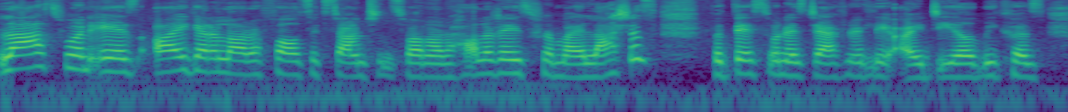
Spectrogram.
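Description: A woman with an Irish accent speaks at a fairly high pitch with ordinary pitch variation, the sound dry with no echo. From Ireland. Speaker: skincare expert; guest. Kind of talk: product demonstration. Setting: TV studio. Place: garden. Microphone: lapel.

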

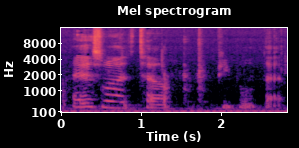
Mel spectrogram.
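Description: Loud noise fills the background. Over it, a woman talks fairly slowly. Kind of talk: casual rambling chat. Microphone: phone near.

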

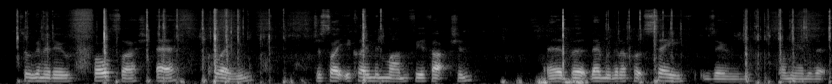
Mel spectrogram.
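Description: Noticeable background noise runs under speech at a fairly quick pace. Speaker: game tutorial maker. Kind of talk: casual game tutorial. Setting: laptop mic. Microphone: webcam.

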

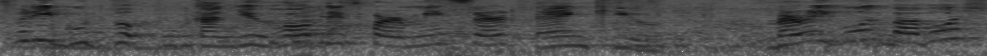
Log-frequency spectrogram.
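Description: A woman speaks at a fairly slow pace with a Spanish accent. Loud background noise runs behind her. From Venezuela. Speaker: travel vlogger. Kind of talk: travel vlog narration. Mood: curious, cheerful. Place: market. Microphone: phone near.

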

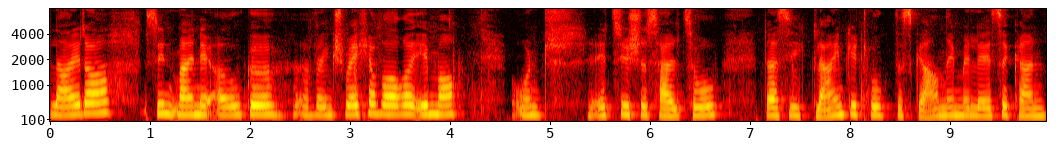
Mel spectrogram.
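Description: A woman with a Lake Constance accent speaks at a very slow pace in a dark, mellow tone with monotone, flat intonation. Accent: Lake Constance Alemannic German dialect. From Germany, Konstanz on Lake Constance; Germany. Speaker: dialect author; dialect poet. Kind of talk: dialect poetry reading. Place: home room. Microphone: lapel.

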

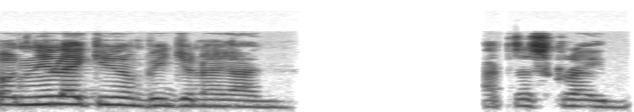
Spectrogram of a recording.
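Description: A woman's voice at a moderate pace. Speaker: gaming vlogger. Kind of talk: gameplay commentary. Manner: animated.

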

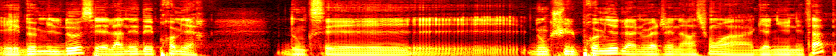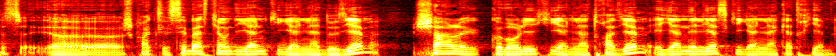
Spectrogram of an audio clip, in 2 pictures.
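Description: A man's fairly low-pitched voice, dark and mellow in tone, with ordinary pitch variation at a moderate pace. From Paris, France. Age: 40s. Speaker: sailor and naval architect. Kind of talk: interview. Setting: at his home by the sea. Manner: calm, not loud.

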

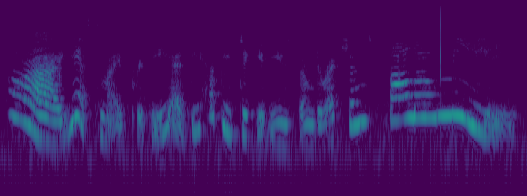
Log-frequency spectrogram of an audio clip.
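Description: A woman's cartoonish character voice, extremely high in pitch, at a moderate pace. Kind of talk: children's story puppet play. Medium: puppet show. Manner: sly, falsely sweet, cackling "my pretty".

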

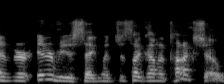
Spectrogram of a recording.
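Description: A raised, projected voice with a bright, sharp tone, dry with no echo, over a quiet background. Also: man. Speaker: podcast host interviewer. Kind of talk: casual interview storytelling. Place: home room. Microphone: video call.

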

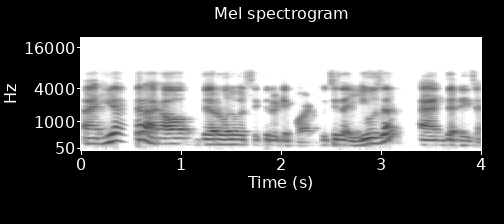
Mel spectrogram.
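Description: With ordinary pitch variation and a moderate pace, a man talks against a quiet background. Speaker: software trainer. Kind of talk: tutorial.

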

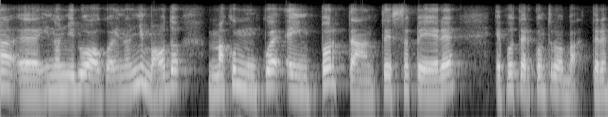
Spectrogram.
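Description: Medium-pitched female speech against a quiet background. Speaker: co-host commentator. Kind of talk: news commentary. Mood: ironic, opinionated. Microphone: video call.

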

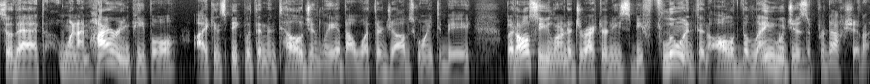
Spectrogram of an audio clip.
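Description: In a Midwestern American accent, a man speaks at a very fast pace with hardly any pauses. His medium pitch varies in an ordinary way against a quiet background. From Indiana (Richmond); Indiana. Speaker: business owner; guest. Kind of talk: interview. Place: studio. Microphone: lapel.

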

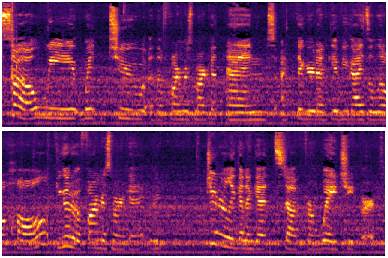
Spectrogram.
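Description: A woman talks at a moderate pace. Loud noise fills the background. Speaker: vlogger. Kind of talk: casual vlog chat. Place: boat. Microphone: camera far.

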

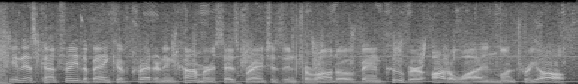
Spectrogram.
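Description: Noticeable background noise runs under the speech. The intonation is lively, with hardly any pauses. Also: man. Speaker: radio newscaster. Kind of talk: radio news bulletin read. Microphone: old recording.

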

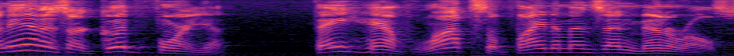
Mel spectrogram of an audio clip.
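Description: At a middle pitch, a put-on character voice rattles along at a fairly quick pace. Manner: friendly, matter-of-fact.

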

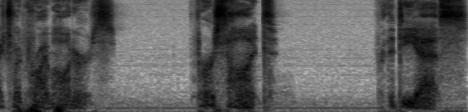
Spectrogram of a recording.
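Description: A man whispers over noticeable background noise. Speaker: gaming streamer. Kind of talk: casual live stream chat. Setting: home, late night live stream. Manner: whispering, awkward.

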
